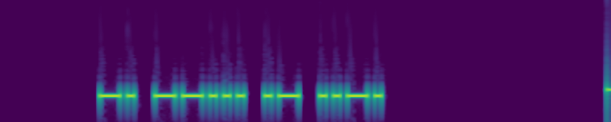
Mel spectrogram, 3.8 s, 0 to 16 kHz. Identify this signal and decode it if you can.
Morse code, heard as a keyed tone, about 28 wpm, 700 Hz. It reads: N7AF
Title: USA Call Signs - 4 Characters - 6x Character Spacing - 28wpm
